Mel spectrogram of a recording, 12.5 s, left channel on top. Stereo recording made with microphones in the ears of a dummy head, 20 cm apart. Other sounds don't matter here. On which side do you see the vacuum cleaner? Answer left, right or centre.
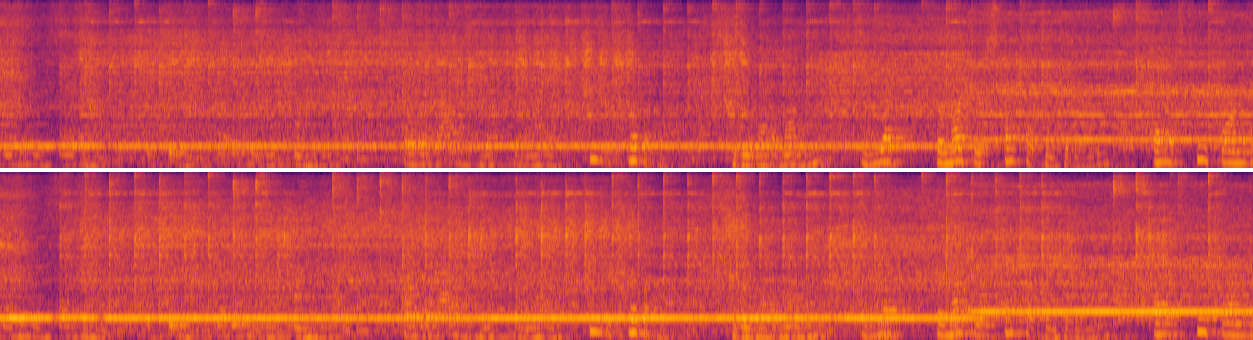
left.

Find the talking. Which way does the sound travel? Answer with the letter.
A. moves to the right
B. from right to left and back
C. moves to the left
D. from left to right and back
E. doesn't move
C.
